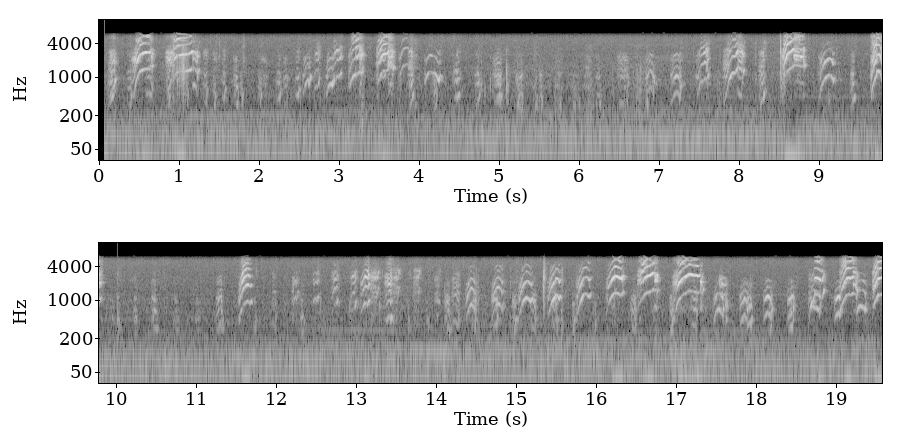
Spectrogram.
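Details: Ten-day-old puppy that has started moving around a lot, giving dense bursts of thin, high squeaks and whines, some rising then falling, coming in quick clusters with brief pauses over a low steady background hum.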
